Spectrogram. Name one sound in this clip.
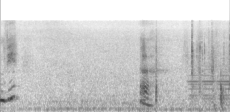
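A young woman speaks quietly and earnestly, close by.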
